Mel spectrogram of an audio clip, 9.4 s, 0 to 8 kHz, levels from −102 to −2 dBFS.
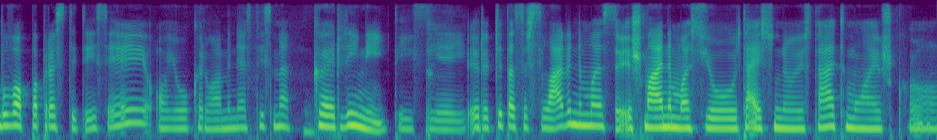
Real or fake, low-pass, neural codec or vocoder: fake; 7.2 kHz; autoencoder, 48 kHz, 32 numbers a frame, DAC-VAE, trained on Japanese speech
